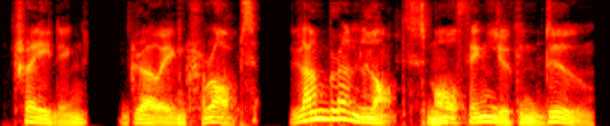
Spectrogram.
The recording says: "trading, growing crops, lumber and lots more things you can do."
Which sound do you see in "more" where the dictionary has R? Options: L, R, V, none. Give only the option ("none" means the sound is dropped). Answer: L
